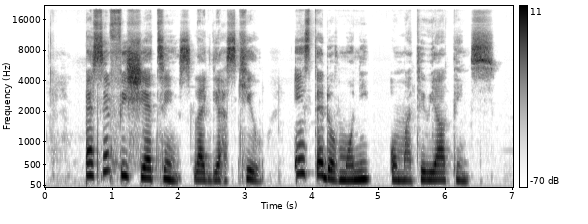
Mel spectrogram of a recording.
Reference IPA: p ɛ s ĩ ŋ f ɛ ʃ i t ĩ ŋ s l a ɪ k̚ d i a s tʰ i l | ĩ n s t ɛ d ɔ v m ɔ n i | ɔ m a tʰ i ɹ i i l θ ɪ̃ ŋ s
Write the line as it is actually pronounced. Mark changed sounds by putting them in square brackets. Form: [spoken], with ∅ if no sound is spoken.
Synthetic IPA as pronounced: p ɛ s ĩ [n] f [i] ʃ [ɛ] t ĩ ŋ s l a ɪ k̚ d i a s [kʰ] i l | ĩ n s t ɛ d ɔ v m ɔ n i | ɔ m a tʰ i ɹ i [a] l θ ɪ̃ ŋ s

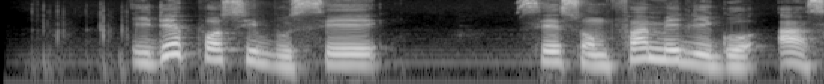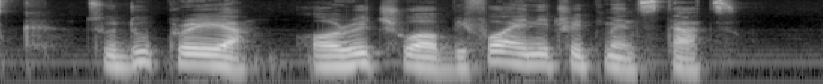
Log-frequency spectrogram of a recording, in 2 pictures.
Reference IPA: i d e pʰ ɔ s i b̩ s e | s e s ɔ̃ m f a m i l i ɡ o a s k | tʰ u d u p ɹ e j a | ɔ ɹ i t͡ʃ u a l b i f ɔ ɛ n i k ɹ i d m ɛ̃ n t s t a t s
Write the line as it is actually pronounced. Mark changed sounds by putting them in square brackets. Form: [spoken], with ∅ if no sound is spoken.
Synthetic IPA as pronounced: i d e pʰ ɔ s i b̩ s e | s e s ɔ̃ m f a m i l i ɡ o a s k | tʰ u d u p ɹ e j a | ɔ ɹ i t͡ʃ u a l b i f ɔ ɛ n i [t] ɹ i [t] m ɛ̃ n t s t a t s

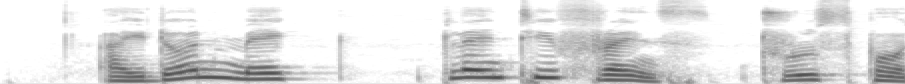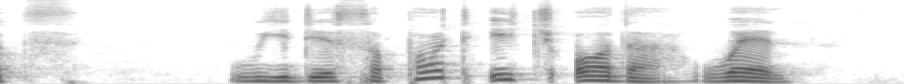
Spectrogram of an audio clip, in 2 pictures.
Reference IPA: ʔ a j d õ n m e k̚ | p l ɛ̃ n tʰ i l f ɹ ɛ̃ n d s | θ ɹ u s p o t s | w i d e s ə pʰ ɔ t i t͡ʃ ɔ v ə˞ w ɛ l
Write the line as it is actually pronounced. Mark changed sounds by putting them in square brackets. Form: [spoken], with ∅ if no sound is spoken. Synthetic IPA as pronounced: ʔ a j d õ n m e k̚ | p l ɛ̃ n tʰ i [∅] f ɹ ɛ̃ n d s | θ ɹ u s p [ɔ] t s | w i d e s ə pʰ ɔ t i t͡ʃ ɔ [ð] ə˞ w ɛ l

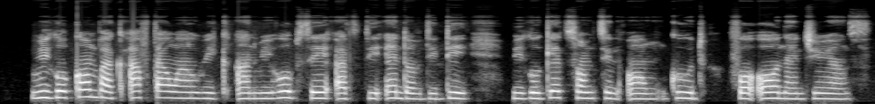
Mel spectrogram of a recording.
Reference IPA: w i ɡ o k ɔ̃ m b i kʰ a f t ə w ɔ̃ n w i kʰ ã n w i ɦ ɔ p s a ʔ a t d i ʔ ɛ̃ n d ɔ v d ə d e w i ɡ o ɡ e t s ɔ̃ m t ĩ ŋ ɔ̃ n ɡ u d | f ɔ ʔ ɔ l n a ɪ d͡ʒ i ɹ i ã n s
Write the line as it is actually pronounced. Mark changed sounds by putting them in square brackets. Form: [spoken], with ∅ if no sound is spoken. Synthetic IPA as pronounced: w i ɡ o k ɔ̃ m b [a] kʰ a f t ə w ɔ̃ n w i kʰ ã n w i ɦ [o] p s [e] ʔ a t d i ʔ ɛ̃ n d ɔ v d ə d e w i ɡ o ɡ [ɛ] t s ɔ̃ m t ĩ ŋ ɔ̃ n ɡ u d | f ɔ ʔ ɔ l n a ɪ d͡ʒ i ɹ i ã n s

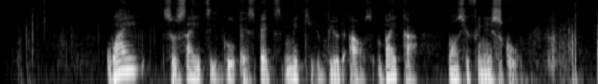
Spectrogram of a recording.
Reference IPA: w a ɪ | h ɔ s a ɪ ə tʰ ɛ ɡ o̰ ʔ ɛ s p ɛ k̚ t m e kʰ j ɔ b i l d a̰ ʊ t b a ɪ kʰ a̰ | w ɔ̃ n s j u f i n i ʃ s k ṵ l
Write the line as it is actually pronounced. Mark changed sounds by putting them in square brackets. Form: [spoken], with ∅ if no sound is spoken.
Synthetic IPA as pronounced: w a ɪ | [s] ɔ s a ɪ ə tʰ [i] ɡ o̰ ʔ ɛ s p ɛ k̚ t m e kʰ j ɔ b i l d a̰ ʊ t b a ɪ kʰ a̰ | w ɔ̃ n s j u f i n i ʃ s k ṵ l

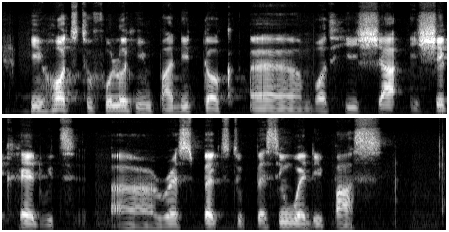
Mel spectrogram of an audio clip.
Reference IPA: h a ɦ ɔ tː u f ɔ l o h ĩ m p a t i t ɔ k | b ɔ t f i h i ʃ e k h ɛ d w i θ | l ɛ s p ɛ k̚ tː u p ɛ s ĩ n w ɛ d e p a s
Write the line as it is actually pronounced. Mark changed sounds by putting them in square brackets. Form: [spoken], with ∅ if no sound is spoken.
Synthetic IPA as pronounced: h [i] ɦ ɔ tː u f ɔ l o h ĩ m p a [d] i t ɔ k | b ɔ t [h] i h i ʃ e k h ɛ d w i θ | [ɹ] ɛ s p ɛ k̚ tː u p ɛ s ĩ n w ɛ d e p a s

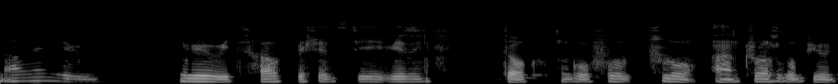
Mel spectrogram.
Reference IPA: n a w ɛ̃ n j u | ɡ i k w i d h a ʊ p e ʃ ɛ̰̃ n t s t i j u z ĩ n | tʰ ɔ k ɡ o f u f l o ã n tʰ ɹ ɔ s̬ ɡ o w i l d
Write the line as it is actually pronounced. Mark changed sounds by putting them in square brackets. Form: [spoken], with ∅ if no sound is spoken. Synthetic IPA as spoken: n a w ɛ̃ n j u | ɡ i [∅] w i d h a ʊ p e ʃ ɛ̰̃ n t s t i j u z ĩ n | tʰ ɔ k ɡ o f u f l o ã n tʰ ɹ ɔ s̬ ɡ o [b] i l d

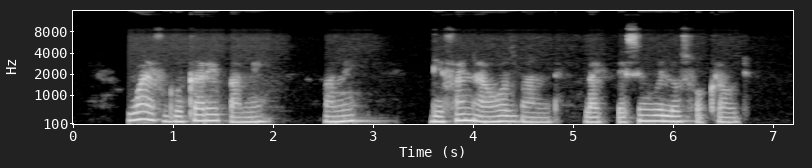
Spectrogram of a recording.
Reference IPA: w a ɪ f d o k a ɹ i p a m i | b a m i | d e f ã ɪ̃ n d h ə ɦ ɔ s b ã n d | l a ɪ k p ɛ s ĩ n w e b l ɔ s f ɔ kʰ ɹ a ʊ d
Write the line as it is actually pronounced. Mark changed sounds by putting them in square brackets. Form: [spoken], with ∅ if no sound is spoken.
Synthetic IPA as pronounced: w a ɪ f [ɡ] o k a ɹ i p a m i | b a m i | d e f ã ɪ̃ n d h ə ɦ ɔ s b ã n d | l a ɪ k p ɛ s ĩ n w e [∅] l ɔ s f ɔ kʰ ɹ a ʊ d

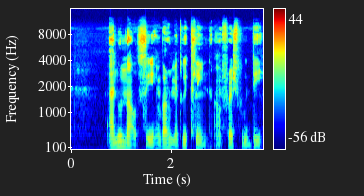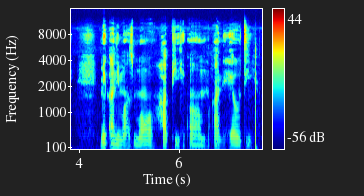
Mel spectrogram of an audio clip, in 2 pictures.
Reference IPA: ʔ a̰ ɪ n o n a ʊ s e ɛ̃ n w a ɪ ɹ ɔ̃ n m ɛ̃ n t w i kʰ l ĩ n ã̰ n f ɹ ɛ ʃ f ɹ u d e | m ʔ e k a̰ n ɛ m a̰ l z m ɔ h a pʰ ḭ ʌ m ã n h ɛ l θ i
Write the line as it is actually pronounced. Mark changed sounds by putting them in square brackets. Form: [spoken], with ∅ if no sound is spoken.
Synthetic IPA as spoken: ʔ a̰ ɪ n o n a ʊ s e ɛ̃ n [v] a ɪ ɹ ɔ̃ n m ɛ̃ n t w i kʰ l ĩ n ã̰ n f ɹ ɛ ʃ f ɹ u d e | m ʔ e k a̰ n [i] m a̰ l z m ɔ h a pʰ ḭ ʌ m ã n h ɛ l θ i

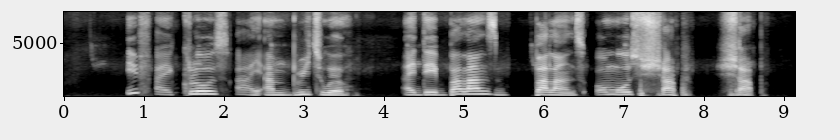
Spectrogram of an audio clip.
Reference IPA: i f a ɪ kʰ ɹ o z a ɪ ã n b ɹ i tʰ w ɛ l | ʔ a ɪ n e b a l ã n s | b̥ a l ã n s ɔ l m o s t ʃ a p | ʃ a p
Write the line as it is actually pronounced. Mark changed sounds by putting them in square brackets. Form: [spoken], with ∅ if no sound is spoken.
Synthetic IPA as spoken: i f a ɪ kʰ [l] o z a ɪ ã n b ɹ i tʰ w ɛ l | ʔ a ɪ [d] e b a l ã n s | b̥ a l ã n s ɔ l m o s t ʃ a p | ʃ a p

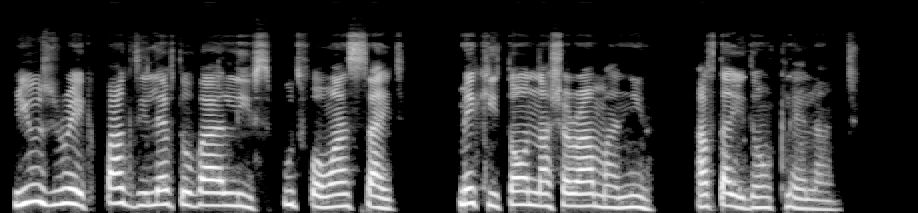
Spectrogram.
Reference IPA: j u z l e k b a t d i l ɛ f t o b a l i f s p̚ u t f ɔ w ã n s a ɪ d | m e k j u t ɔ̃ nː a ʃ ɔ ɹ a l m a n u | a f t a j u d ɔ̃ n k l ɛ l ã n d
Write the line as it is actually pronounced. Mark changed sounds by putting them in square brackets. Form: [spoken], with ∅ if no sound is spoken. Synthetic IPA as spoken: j u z [ɹ] e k [p] a [k] d i l ɛ f t o [v] a l i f s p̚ u t f ɔ w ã n s a ɪ d | m e k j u t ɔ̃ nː a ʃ ɔ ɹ a l m a n u | a f t a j u d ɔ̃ n k l ɛ l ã n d

